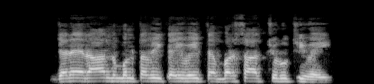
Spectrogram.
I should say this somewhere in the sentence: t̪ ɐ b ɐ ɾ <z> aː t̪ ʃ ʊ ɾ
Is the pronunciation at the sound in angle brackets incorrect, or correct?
incorrect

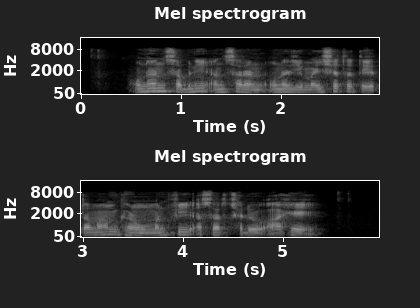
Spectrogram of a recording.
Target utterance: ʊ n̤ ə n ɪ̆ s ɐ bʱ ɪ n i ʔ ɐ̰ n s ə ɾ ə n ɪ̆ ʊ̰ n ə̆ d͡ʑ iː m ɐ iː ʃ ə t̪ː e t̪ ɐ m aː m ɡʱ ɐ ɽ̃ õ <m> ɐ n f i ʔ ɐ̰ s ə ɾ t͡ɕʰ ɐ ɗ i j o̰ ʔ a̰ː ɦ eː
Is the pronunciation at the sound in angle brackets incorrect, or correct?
correct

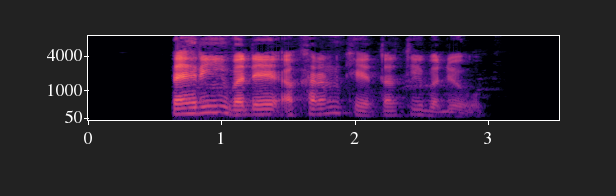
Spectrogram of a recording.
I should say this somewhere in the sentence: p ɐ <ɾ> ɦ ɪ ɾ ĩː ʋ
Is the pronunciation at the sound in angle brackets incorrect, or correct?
incorrect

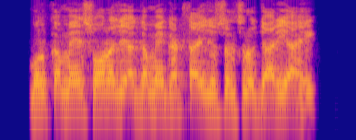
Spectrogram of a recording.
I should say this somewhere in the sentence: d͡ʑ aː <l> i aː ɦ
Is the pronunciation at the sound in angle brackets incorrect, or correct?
incorrect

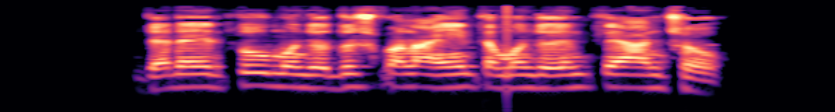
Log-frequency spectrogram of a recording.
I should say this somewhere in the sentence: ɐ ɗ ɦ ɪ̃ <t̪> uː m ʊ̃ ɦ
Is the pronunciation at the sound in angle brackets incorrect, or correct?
correct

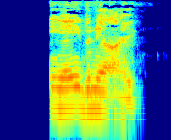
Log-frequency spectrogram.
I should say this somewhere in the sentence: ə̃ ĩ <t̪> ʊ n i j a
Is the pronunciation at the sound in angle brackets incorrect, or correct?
incorrect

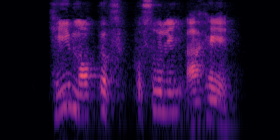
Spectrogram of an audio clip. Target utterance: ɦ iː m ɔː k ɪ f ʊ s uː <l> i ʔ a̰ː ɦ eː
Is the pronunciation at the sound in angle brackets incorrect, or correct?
correct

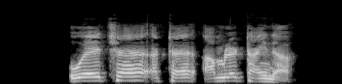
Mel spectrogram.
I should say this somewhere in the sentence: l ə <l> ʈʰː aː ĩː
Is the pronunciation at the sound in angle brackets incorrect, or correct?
incorrect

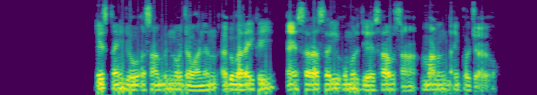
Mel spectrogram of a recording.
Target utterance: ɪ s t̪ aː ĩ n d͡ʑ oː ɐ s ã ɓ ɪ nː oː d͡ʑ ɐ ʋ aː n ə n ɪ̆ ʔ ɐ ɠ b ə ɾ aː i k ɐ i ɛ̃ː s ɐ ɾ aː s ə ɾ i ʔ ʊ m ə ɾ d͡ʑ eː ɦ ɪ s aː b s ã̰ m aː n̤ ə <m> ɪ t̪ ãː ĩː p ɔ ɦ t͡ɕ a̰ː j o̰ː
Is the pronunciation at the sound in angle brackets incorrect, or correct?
incorrect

